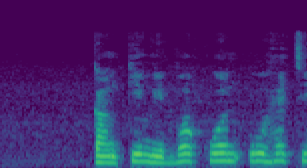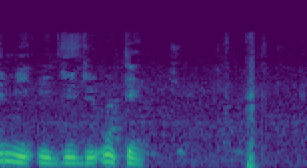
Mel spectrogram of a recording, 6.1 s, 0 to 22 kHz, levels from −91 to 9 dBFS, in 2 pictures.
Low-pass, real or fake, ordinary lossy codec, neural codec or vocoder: 9.9 kHz; fake; AAC, 32 kbps; vocoder, 22.05 kHz, 80 mel bands, WaveNeXt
